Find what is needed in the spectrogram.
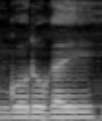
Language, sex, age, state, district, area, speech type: Odia, male, 45-60, Odisha, Balasore, rural, spontaneous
